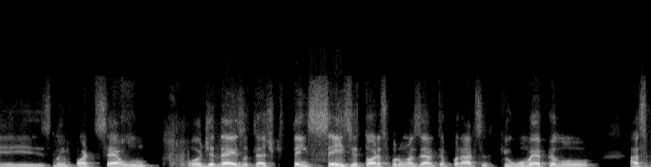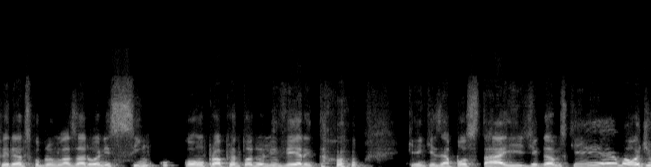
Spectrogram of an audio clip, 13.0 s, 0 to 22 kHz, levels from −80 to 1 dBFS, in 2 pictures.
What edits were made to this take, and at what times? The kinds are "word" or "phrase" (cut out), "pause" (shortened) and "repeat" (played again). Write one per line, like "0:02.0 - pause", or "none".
0:08.3 - pause

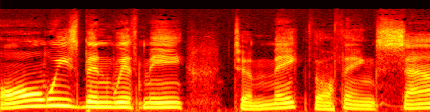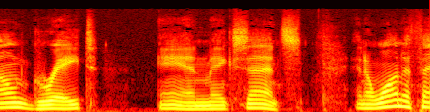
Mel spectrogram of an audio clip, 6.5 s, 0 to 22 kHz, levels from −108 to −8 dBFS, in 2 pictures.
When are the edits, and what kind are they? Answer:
0:02.5 - word

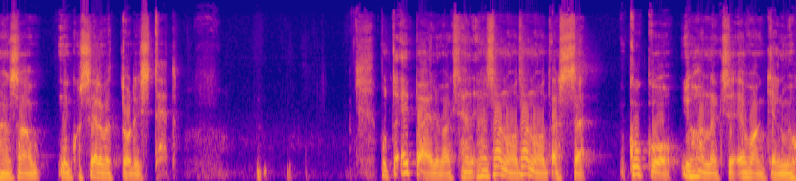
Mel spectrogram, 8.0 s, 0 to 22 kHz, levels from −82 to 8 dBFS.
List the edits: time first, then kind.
0:04.8 - phrase
0:05.2 - repeat

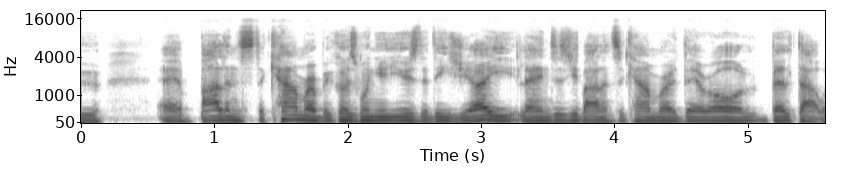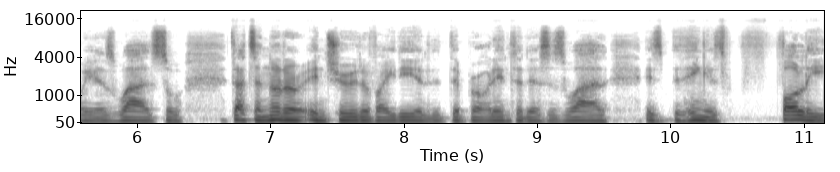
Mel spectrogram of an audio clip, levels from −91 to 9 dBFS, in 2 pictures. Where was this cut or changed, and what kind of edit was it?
0:03.7 - phrase
0:10.0 - word

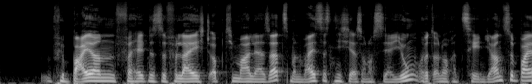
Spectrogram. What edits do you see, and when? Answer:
0:04.2 - word

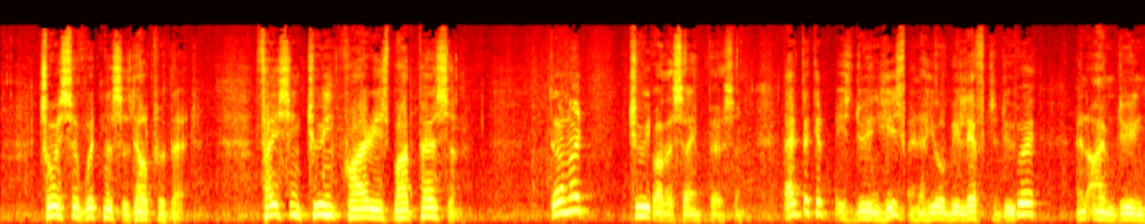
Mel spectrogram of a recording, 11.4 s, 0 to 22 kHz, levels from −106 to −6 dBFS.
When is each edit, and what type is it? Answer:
0:01.3 - word
0:04.1 - word
0:06.5 - word
0:08.3 - word
0:09.0 - word
0:10.1 - word

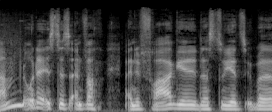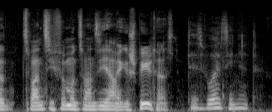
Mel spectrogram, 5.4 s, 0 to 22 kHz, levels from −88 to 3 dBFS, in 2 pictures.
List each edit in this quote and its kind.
0:01.2 - pause
0:02.0 - word
0:03.9 - word

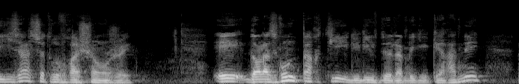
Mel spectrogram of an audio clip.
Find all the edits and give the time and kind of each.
none

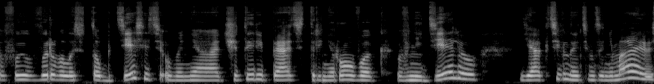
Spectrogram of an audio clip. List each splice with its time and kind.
none

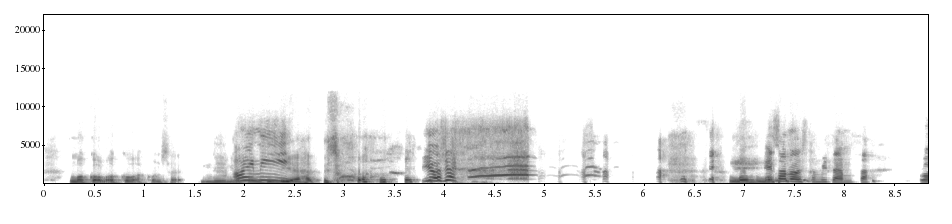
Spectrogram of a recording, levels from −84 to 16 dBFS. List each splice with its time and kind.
0:07.3 - word

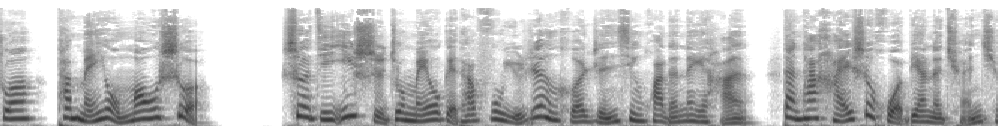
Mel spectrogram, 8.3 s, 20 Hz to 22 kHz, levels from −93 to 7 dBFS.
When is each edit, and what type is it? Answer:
none

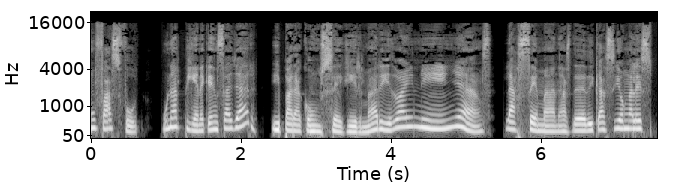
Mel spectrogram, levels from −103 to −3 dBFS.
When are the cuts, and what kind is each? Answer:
0:02.3 - pause
0:05.4 - pause

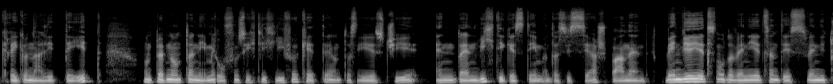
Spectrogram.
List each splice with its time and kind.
0:01.7 - word
0:02.1 - word
0:03.6 - word
0:04.6 - phrase
0:06.5 - pause
0:07.2 - word

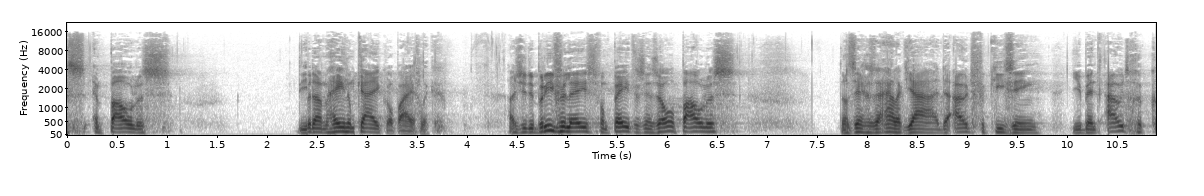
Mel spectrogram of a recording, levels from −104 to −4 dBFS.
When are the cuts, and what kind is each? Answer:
0:02.4 - word
0:02.9 - word
0:08.4 - word

